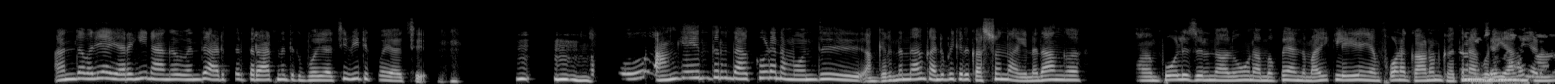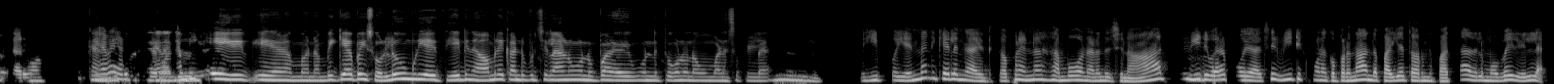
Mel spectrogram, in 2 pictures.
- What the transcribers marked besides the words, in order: chuckle; distorted speech; in English: "மைக்லேயே"; unintelligible speech
- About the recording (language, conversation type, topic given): Tamil, podcast, கைபேசி இல்லாமல் வழிதவறி விட்டால் நீங்கள் என்ன செய்வீர்கள்?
